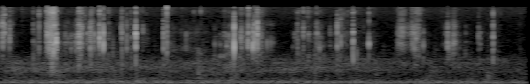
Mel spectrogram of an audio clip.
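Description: A person biting into and chewing a peanut butter and chocolate chip granola bar: a run of short, crackly crunches, thickest in the first couple of seconds and thinning out after.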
